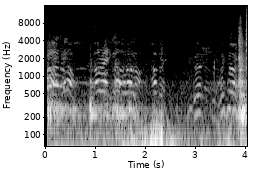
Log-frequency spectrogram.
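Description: Indistinct calls and shouts at a horse-racing starting gate as the field is loaded. Just before the end, a sharp clang as the gate springs open and the start bell begins to ring.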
